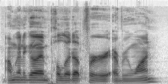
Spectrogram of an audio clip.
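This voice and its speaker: Podcast host, male, deep and smooth, casual rambling delivery, dry close mic. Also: fairly even intonation, rapid-fire, no room sound. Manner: rambling, lots of uh fillers. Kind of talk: casual gaming podcast chat.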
